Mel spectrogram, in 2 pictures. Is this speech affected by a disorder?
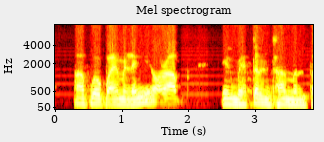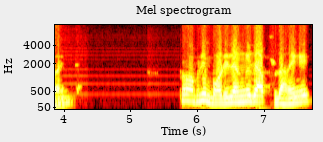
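Yes: cerebral palsy.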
